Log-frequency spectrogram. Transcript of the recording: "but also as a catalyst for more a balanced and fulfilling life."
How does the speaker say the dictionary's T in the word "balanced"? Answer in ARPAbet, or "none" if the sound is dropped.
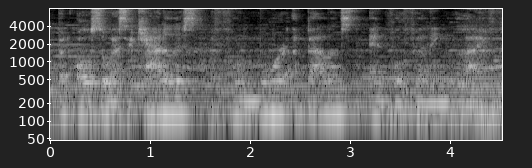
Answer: T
